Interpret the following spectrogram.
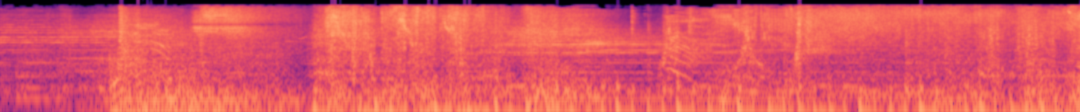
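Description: Film score music with animated fight sound effects: crashes, booms and whooshes layered over it. The mix gets much louder about a second in and stays dense with hits.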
